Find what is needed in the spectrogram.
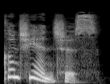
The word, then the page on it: conscientious: British English; ɒ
